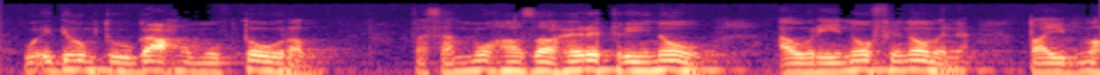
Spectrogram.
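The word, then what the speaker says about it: Raynaud: دي عندها ظاهره، عندها سبازم في شرايين ايديها، ظاهره بيسموها رينو فينومينا. رينو فينومينا، في ناس ينطقوها راينودز فينومينا، انطقها زي ما تنطقها، بس هو الصح رينو، لان هو منسوبه لدكتور فرنسي اسمه موريس رينو، هو اللي وصف الظاهره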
